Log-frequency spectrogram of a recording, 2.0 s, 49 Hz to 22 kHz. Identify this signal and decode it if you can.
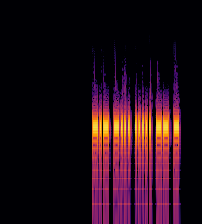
Morse code, heard as a keyed tone, about 62 wpm, 700 Hz. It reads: KB5MT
